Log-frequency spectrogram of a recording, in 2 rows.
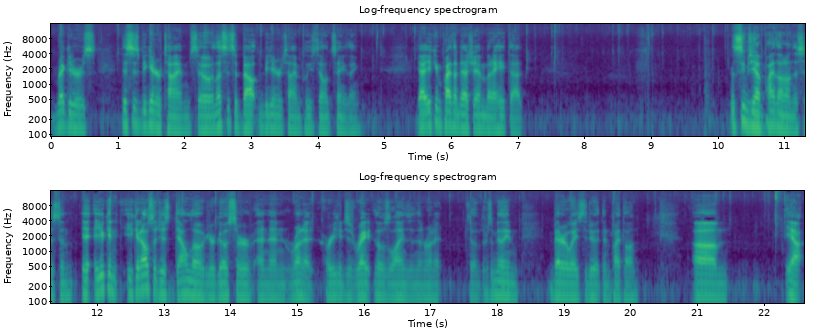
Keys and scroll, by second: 19.7-20.8 typing.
